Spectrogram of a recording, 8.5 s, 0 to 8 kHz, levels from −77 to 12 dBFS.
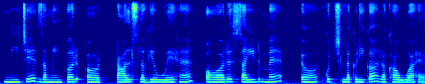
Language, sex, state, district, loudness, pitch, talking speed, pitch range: Hindi, female, Bihar, Sitamarhi, -34 LUFS, 220 Hz, 125 wpm, 215-230 Hz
